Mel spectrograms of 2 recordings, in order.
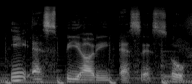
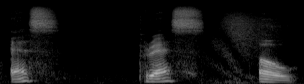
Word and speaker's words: espresso: on the list is e-s-p-r-e-s-s oh it is a type of a coffee um it's a coffee shot dark coffee shot very bitter in taste it is pronounced as s press o please repeat after me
